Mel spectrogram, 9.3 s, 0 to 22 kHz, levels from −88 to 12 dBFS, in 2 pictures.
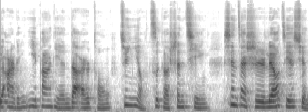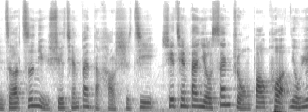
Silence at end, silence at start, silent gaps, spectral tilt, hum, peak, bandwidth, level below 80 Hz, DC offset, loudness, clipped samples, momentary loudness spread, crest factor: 0 s; 0 s; none; -4.5 dB/octave; none; -2 dBFS; over 20 kHz; -38 dBFS; under 0.1%; -23 LUFS; under 0.1%; 9 LU; 20 dB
